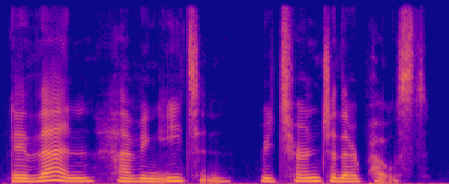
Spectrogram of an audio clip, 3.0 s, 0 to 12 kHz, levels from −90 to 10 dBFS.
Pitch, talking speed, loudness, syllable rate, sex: 205 Hz, 160 wpm, -18 LUFS, 4.6 syllables/s, female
